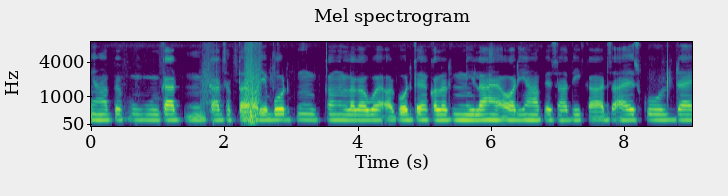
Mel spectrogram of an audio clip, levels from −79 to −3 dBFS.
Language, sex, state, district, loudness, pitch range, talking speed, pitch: Hindi, male, Bihar, West Champaran, -18 LUFS, 150-155 Hz, 220 wpm, 150 Hz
